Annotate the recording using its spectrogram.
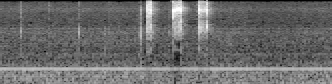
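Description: Three short scratchy clicks in quick succession about a second in, from the digital micrometer being handled and its thimble turned, over a steady faint tone.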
